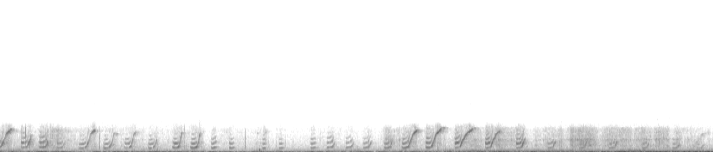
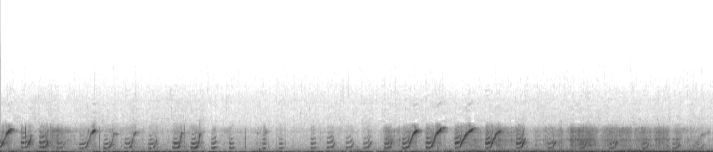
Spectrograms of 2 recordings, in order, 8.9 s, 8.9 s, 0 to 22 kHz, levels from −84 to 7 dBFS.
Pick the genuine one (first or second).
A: first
